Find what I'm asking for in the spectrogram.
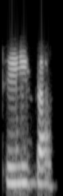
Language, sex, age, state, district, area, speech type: Sindhi, female, 30-45, Gujarat, Kutch, urban, conversation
